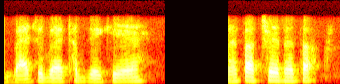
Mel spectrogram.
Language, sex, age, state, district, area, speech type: Urdu, female, 45-60, Telangana, Hyderabad, urban, conversation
